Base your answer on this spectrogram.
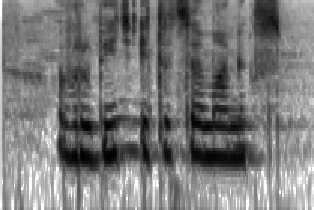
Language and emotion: Russian, neutral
